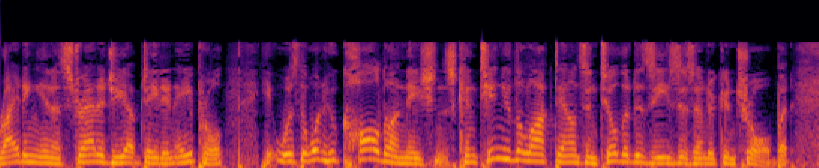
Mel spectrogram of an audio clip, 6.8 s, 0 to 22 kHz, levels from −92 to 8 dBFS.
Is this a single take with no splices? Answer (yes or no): yes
